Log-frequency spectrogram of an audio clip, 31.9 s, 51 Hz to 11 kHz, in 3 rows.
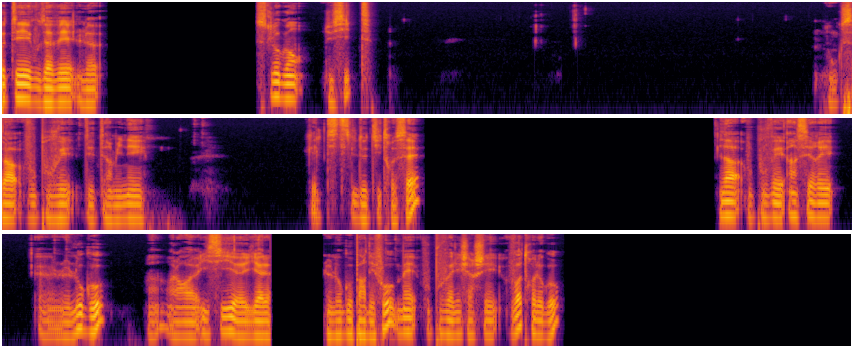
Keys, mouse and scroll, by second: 0.2 click, 2.2 click, 11.4 click, 13.0 click, 17.2 click, 19.3 click, 21.8 click, 26.0 click, 27.2 click, 29.6 click, 31.5 click.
